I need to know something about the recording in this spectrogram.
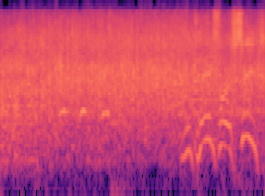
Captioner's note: laughter; applause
